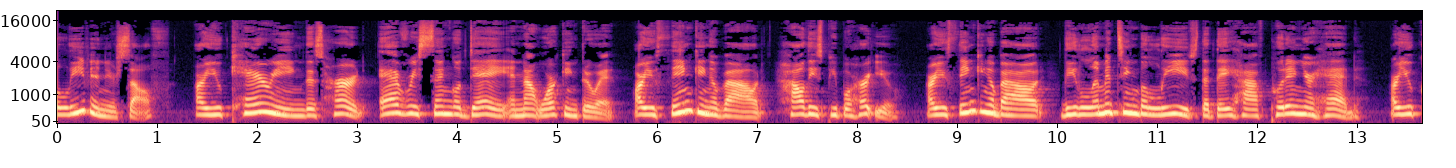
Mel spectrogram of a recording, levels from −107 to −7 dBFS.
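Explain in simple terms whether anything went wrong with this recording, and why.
Nothing went wrong; the speech recording has no faults.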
